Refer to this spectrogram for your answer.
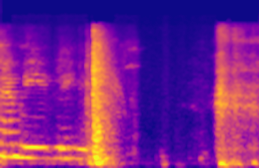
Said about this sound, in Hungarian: Igen, bocsánat, csak közben itt a családi zörejek voltak. Becsukott teljesen az ajtót, kérlek?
